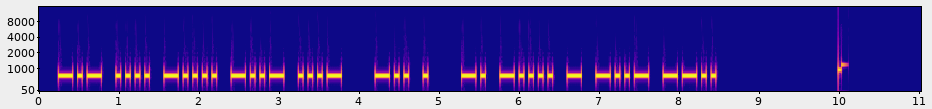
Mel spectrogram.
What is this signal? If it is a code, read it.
Morse code, heard as a keyed tone, about 20 wpm, 700 Hz. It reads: KH6XV DE N6TXZ
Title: USA Callsign DE Callsign - 5 Characters - 20wpm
